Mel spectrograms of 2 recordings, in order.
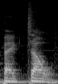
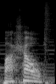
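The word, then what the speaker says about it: Paixão: ইংরেজিদের নামের বানান অনেকটা প্যাকচাও। তবে বাংলায় তাকে উচ্চারণ করা হয় পাসাও।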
